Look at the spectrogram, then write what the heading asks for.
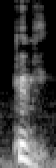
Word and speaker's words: Kookie: Similar to how you pronounce cookie in English. Okay, so Kookie.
